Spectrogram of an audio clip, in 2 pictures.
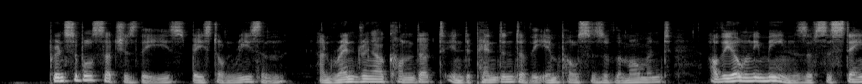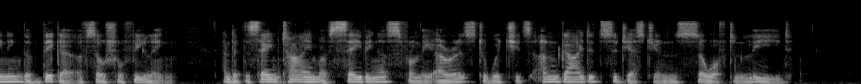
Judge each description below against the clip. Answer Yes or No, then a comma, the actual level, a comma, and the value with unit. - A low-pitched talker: Yes, low, 100 Hz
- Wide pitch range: No, average, 4.0 semitones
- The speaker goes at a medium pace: Yes, average, 165 wpm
